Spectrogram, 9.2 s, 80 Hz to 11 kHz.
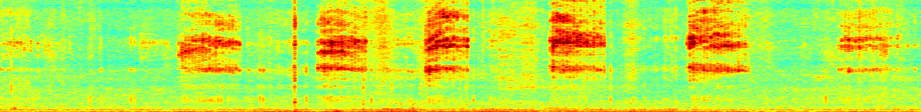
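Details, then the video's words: Persian mixed brown tabby rescue cat purring while relaxing in a shopping bag, Brisbane, Queensland, Australia, December 2019; steady low rumbling purr with rhythmic breathy pulses about every second, indoors. "Kitty Purrs and Relaxes in a Shopping Bag"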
